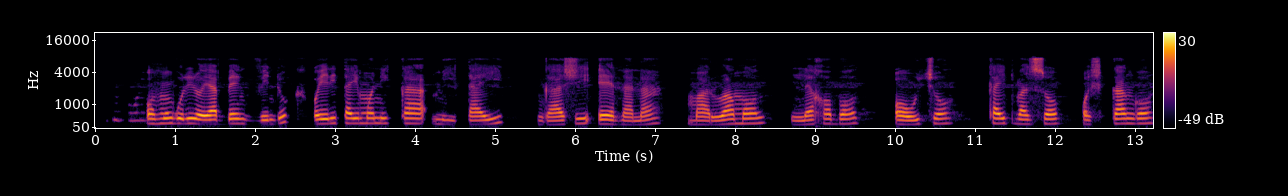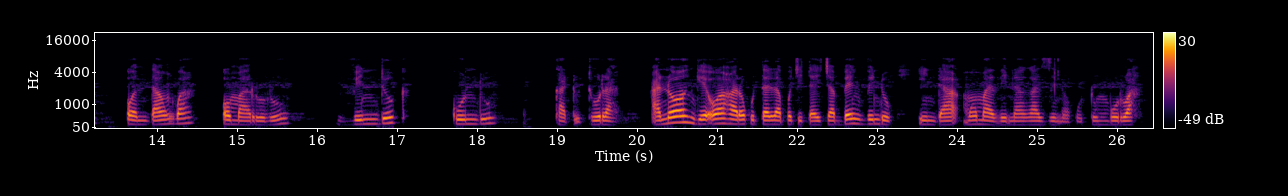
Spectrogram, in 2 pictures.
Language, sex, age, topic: Oshiwambo, female, 18-24, finance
